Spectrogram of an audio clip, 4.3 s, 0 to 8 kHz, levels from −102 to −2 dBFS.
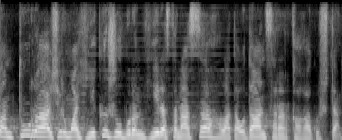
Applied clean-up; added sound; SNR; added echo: neural mask model DeepFilterNet 3.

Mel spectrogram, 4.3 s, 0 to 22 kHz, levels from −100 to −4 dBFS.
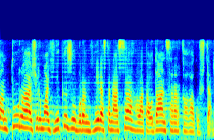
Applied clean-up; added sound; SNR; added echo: neural separator model SepFormer DNS4.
